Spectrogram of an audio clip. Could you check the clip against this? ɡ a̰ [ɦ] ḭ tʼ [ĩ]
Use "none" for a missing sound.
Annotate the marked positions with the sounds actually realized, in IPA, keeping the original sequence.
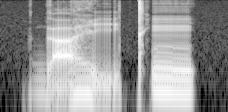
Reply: ɦ, ĩ

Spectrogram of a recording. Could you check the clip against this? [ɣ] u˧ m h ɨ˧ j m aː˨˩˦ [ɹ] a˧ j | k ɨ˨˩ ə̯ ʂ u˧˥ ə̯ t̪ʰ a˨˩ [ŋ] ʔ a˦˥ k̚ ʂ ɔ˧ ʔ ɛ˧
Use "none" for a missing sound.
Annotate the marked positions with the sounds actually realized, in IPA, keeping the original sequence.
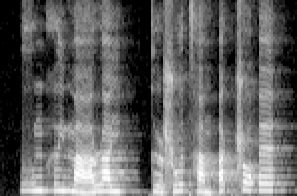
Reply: ɣ, ɹ, m

